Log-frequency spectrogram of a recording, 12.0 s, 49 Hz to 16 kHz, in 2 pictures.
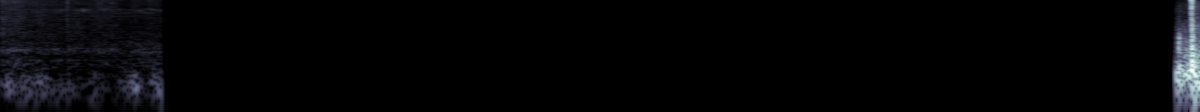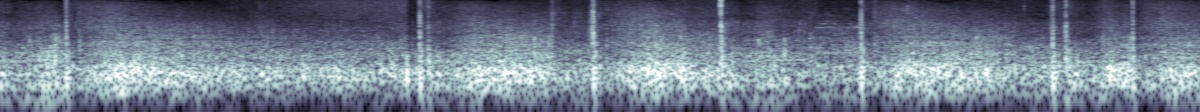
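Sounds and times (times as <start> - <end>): fireworks crackling: 5.9 - 12.0
sharp firework cracks: 5.9 - 12.0.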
